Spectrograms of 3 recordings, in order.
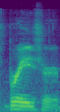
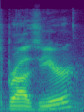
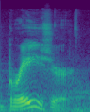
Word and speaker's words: brazier: Also, that guy just taught me how to pronounce braier because I literally thought it was brazier. I don't know how else you would pronounce it whenever it's spelled like that, but apparently it's pronounced braier, which is cool.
